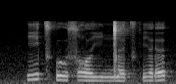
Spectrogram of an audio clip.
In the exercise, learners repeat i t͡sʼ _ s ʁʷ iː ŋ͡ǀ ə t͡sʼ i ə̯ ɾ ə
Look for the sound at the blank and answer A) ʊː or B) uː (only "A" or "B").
B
